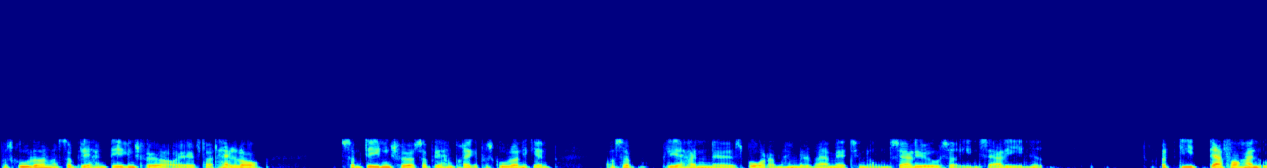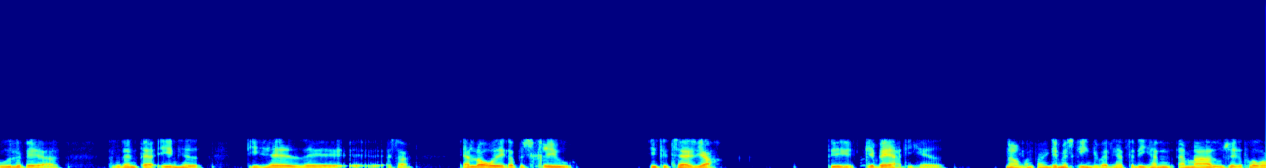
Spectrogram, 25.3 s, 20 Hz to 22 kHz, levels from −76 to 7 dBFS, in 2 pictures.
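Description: From start to finish the speech carries G.729 codec damage, and it is plainly audible. Each 10 ms frame is rebuilt from a vocal tract filter, a pitch predictor and a handful of pulses, which fits an 8 kbit/s G.729A stream, so voices sound rough and faintly synthetic. On a spectrogram, energy stops flat at about 3.8 kHz with nothing above. Harmonics look smeared and grainy, and the waveform shows a coarser, buzzier fine structure.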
